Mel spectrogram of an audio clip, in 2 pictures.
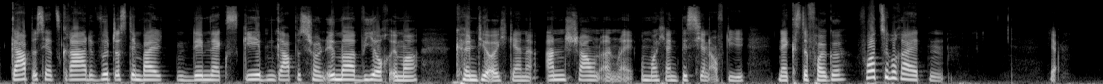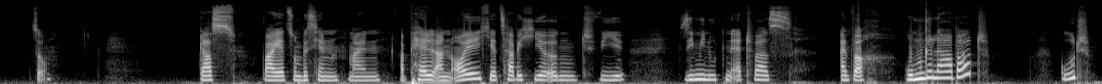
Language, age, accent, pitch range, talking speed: German, 20-39, German, 195-260 Hz, 145 wpm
